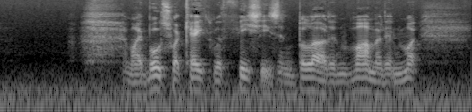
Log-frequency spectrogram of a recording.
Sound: sighs

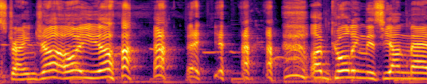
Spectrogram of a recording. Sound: uncomfortable laughing

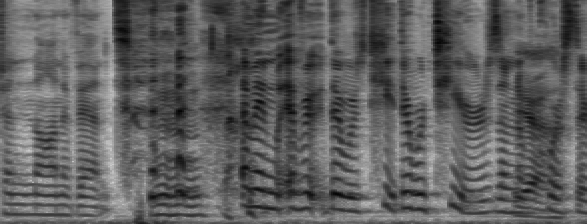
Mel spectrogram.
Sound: laughter

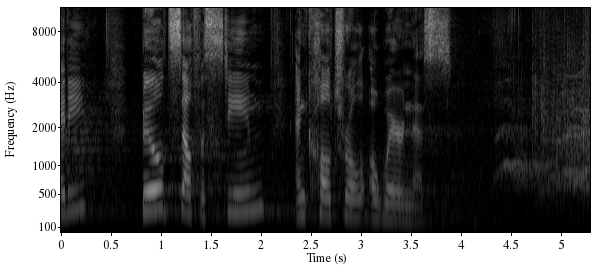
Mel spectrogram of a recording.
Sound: applause

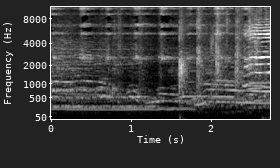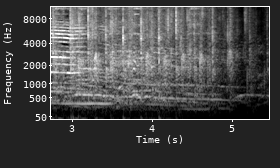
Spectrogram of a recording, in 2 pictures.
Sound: children cheering

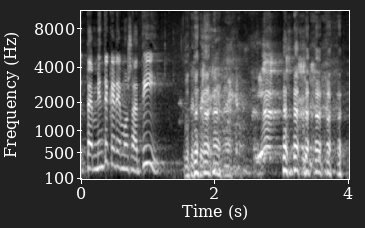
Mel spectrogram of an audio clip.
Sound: they all laugh

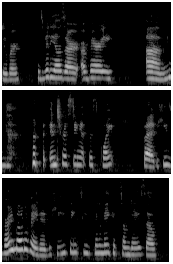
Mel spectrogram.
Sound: giggling

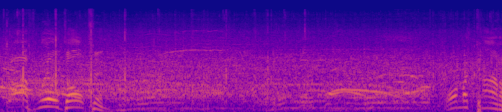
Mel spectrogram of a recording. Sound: crowd cheering

